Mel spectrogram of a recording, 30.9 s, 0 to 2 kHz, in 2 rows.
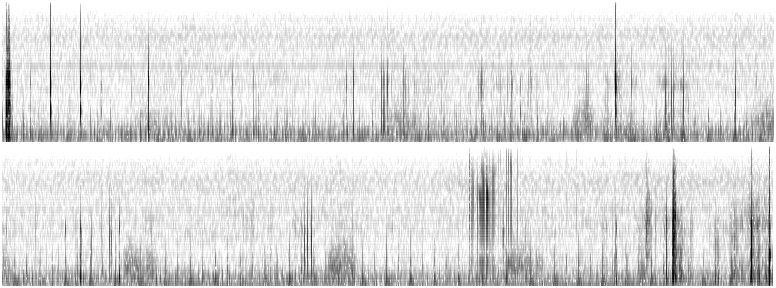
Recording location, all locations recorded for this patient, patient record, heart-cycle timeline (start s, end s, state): mitral valve (MV)
pulmonary valve (PV)+tricuspid valve (TV)+mitral valve (MV)
#Age: Adolescent
#Sex: Female
#Height: nan
#Weight: nan
#Pregnancy status: False
#Murmur: Absent
#Murmur locations: nan
#Most audible location: nan
#Systolic murmur timing: nan
#Systolic murmur shape: nan
#Systolic murmur grading: nan
#Systolic murmur pitch: nan
#Systolic murmur quality: nan
#Diastolic murmur timing: nan
#Diastolic murmur shape: nan
#Diastolic murmur grading: nan
#Diastolic murmur pitch: nan
#Diastolic murmur quality: nan
#Outcome: Normal
#Campaign: 2014 screening campaign
0.00	18.60	unannotated
18.60	18.70	diastole
18.70	18.80	S1
18.80	18.92	systole
18.92	19.00	S2
19.00	19.18	diastole
19.18	19.30	S1
19.30	19.44	systole
19.44	19.52	S2
19.52	19.68	diastole
19.68	19.80	S1
19.80	19.94	systole
19.94	20.02	S2
20.02	20.18	diastole
20.18	20.30	S1
20.30	20.42	systole
20.42	20.50	S2
20.50	20.68	diastole
20.68	20.78	S1
20.78	20.92	systole
20.92	21.00	S2
21.00	21.18	diastole
21.18	21.28	S1
21.28	21.42	systole
21.42	21.52	S2
21.52	21.66	diastole
21.66	21.76	S1
21.76	21.90	systole
21.90	22.00	S2
22.00	22.16	diastole
22.16	30.86	unannotated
